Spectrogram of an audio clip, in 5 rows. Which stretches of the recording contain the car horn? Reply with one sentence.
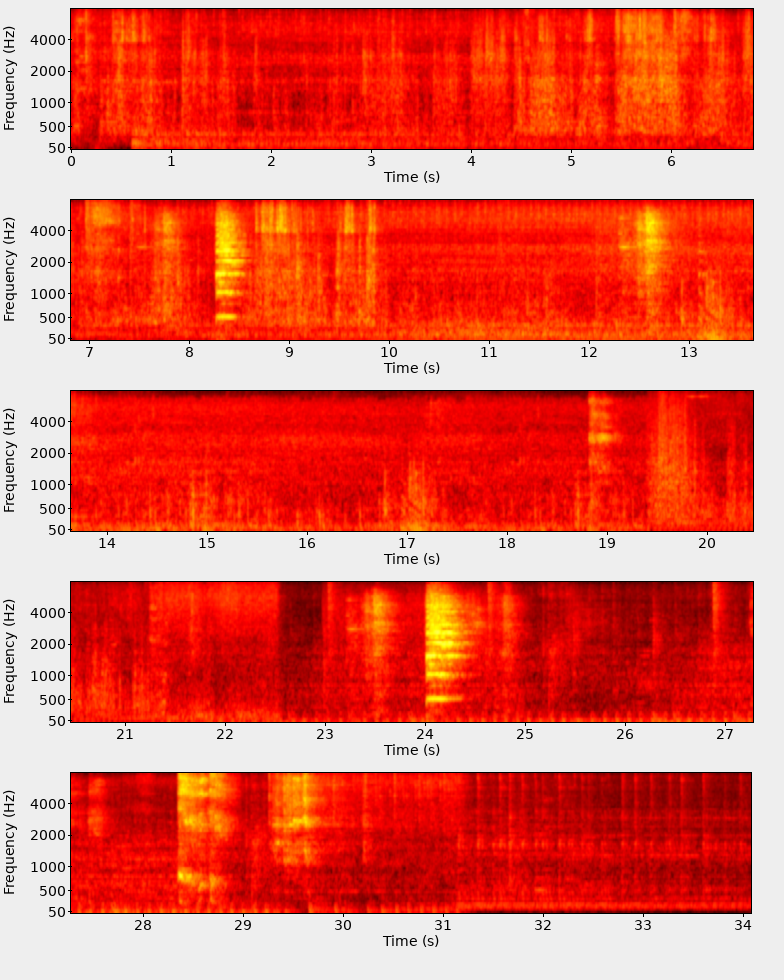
You can hear the car horn from 7.7 to 8.5 s, from 12.1 to 13.2 s and from 23.4 to 24.9 s.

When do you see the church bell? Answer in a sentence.
The church bell can't be heard in this clip.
